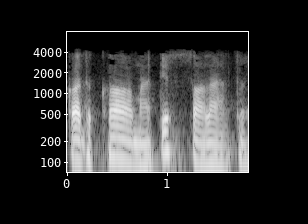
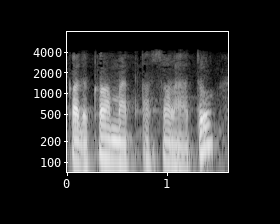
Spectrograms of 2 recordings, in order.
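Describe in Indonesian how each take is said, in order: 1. Huruf t pada qamat tersambung ke salatu dengan i. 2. Huruf t pada qamat berakhir tanpa vokal. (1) "Kalau mau disambung" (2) "Kalau mau dipisah"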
